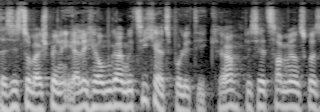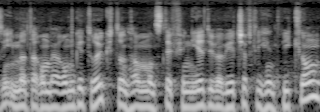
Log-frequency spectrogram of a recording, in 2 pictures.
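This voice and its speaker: A man's fairly high voice with vocal fry and an Austrian accent, very even loudness and ordinary pitch variation, at a very fast pace with hardly any pauses. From Austria, Lower Austria (Wiener Neustadt, Bucklige Welt). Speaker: military officer and analyst. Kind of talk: interview.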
